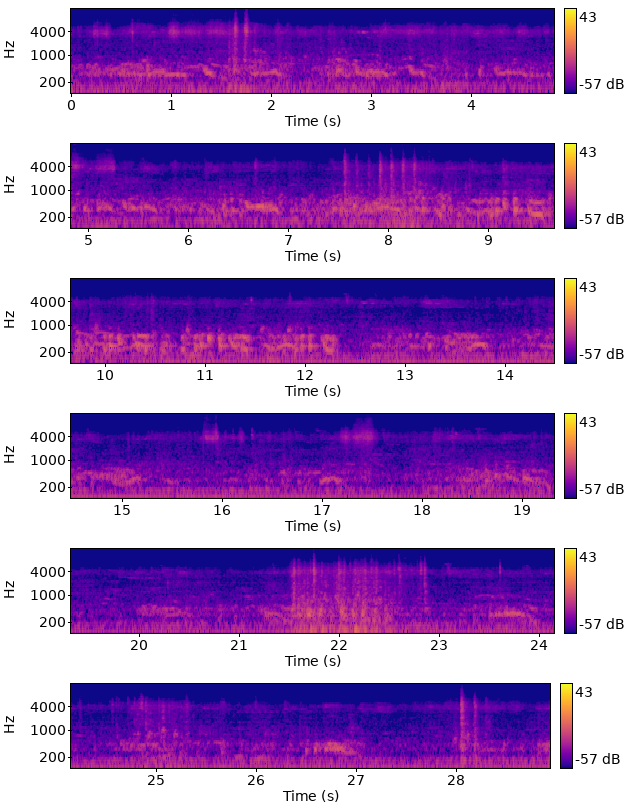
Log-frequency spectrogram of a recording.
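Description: Pakistani highflyer (bankay) pigeons cooing softly in a low, continuous murmur. The cooing is busiest in the first part and thins out later, broken by a few sharp clicks or knocks.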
